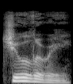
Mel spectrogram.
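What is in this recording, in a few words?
"jewelry", British English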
